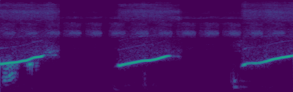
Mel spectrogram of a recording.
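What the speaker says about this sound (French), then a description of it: "si on siffle comme ça" A person whistles to call chickens in a garden, three loud rising whistles close to the listener, each about half a second long and separated by short silent gaps.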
